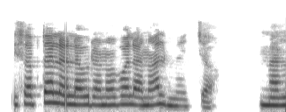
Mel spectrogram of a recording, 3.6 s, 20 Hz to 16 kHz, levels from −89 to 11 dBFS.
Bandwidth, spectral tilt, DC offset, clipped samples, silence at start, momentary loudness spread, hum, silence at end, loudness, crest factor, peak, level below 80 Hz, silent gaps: 7.8 kHz; -4.5 dB/octave; under 0.1%; under 0.1%; 0.15 s; 15 LU; none; 0 s; -21 LUFS; 18 dB; -4 dBFS; -66 dBFS; 2.43-2.47 s, 2.75-3.23 s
